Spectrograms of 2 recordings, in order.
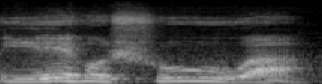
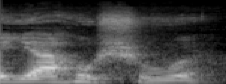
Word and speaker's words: Yahushua: Repetindo, esta é a razão pela qual o nome de Josué está grafado erroneamente como Yehoshua, já que o Ie de Yehoshua provém do Ie de Jeová. Em verdade, o nome de Josué é Yahushua.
